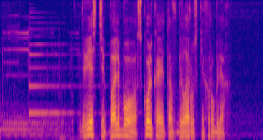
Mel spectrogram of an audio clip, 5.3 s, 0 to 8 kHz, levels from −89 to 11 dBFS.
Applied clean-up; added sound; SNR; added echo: neural mask model RNNoise.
